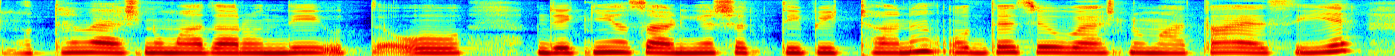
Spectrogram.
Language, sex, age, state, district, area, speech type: Dogri, female, 30-45, Jammu and Kashmir, Udhampur, rural, spontaneous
